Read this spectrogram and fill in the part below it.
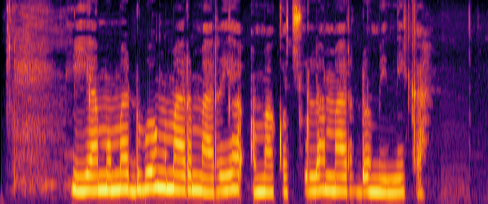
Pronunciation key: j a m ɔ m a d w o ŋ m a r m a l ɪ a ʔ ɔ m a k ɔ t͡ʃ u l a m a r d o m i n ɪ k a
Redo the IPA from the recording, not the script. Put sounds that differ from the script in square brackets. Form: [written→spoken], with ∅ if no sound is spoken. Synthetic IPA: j a m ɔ m a d w o ŋ m a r m a [l→ɾ] ɪ a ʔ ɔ m a k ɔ t͡ʃ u l a m a r d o m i n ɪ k a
